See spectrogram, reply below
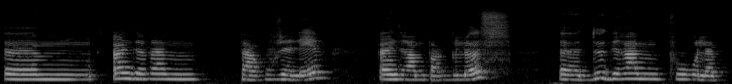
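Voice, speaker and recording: A woman's voice: fairly high pitch, steady tone. A woman reviewing makeup in a casual, chatty way, hesitating often as she talks. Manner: chatty, hesitant, lots of small pauses. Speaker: beauty vlogger. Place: room lit by daylight. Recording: voice a bit far from the mic.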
